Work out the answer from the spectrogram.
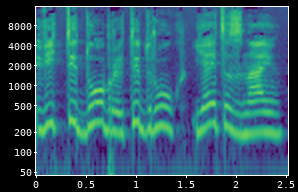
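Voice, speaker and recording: A woman reading aloud, voicing an emotional young male clerk who pleads and rushes his words. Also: mid-range voice, mellow, lightly acted. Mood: excited.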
